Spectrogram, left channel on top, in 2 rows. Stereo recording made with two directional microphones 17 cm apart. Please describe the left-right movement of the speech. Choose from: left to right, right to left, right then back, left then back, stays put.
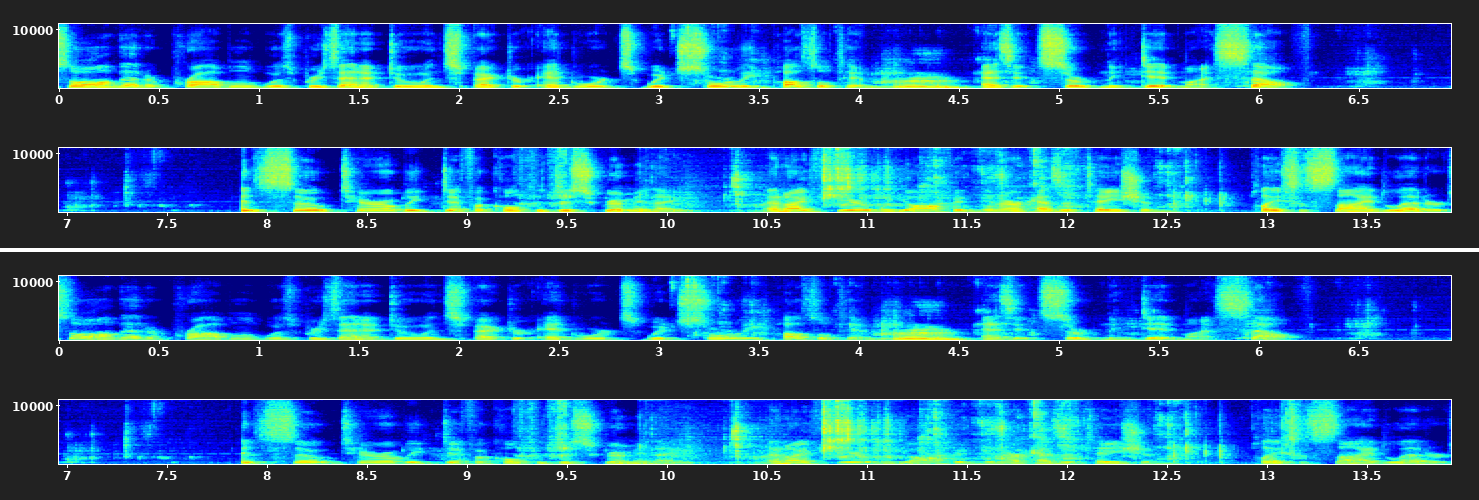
stays put.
